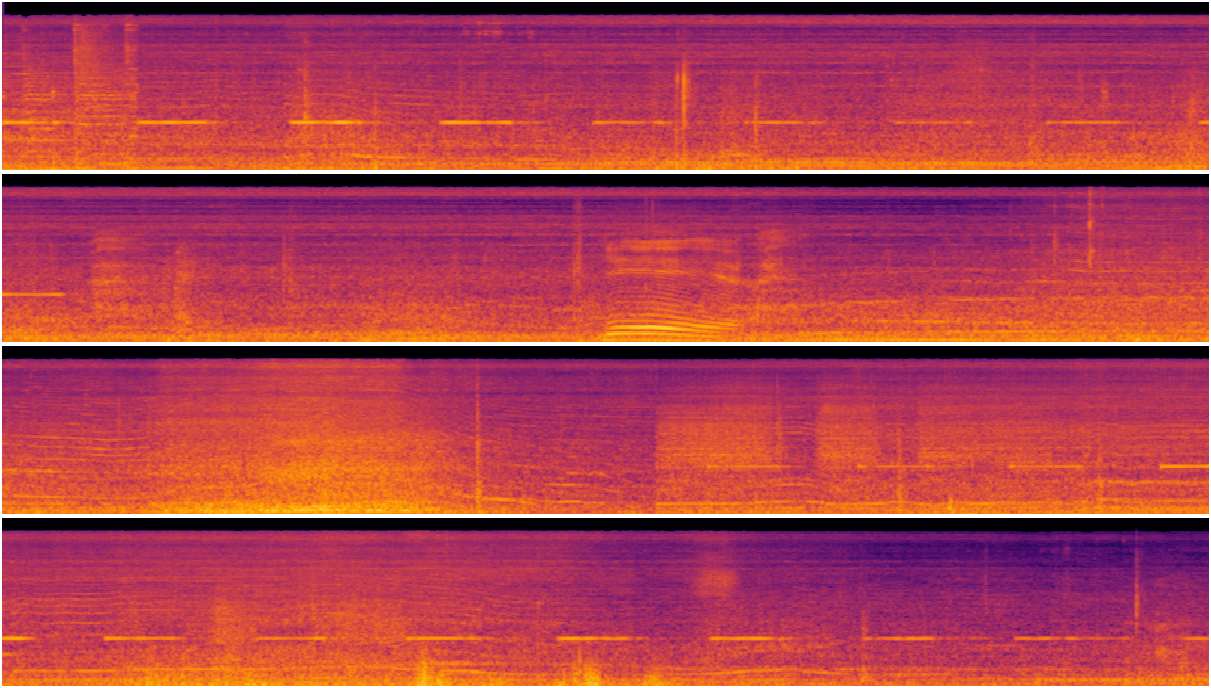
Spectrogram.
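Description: Forklift reversing alarm beeping steadily, a little more than one beep a second, over a running engine; the beeping stops about a third of the way in and starts again near the end. A louder rush of engine noise comes a little past halfway.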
